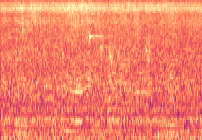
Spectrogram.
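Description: A honey bee swarm's worker bees buzzing in a hive box, a soft steady droning hum that carries on evenly and close, with no voices.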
